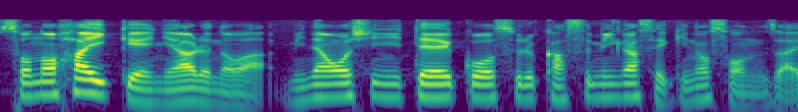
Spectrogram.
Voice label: japanese; GlobalPhone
